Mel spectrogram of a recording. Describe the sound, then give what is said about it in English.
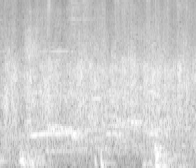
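Congregation clapping hands during a church service, a continuous, even wash of many hands at moderate level, with voices faintly audible through it. “Clap your hands.”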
